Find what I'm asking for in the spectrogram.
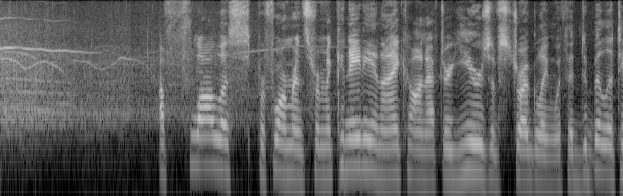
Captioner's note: cheers and Applause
